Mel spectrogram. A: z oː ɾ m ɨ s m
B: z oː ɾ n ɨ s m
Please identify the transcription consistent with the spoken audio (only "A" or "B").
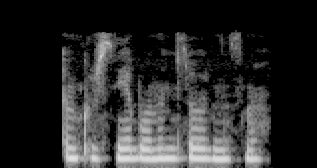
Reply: B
